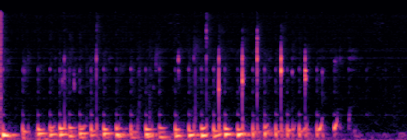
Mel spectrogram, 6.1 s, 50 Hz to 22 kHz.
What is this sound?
After I turn off the water into the bathtub, this is the sound I hear. Recorded with a Cold Gold contact mic attached to the spigot that goes into the tub, into a Zoom H4 recorder.
tub, drain, drip, bath, water, liquid, bathroom, gurgle, glug, contact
